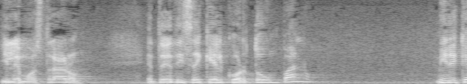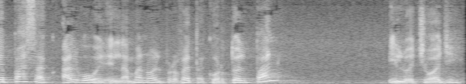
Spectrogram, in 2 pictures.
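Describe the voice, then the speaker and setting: A man preaching a conversational sermon, animated and often putting rhetorical questions to the congregation. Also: on the high side, normal speed, pauses often, a little hiss or hum.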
